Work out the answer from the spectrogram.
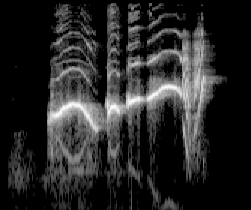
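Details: Kacer, or Oriental magpie-robin, in gacor ngerol rolling song meant as a lure to get other magpie-robins singing: one long, pure whistled phrase that swells upward, broken by brief gaps, ending in a fast downward slur.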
